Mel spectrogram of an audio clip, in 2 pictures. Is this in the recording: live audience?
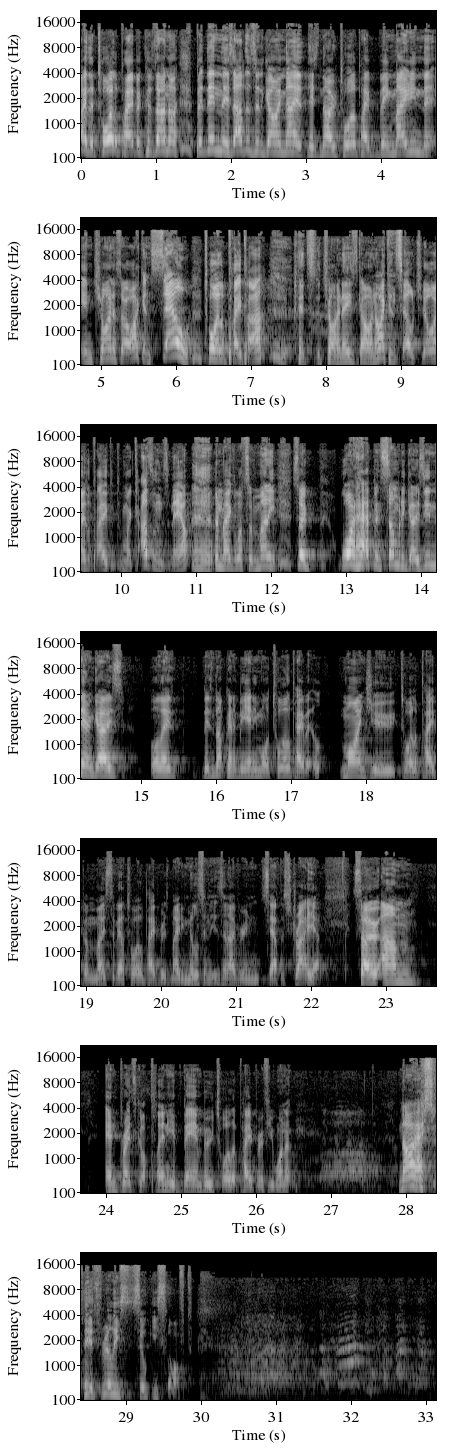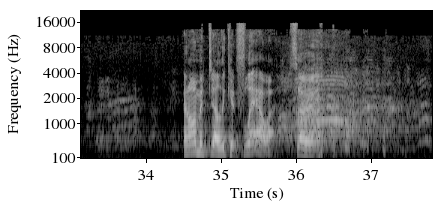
yes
